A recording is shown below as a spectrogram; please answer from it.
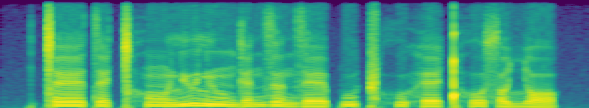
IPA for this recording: ǀ ɛː t ɛ ǀʰ õː lʲ ɯ lʲ ũː ɡ ɛ n z ə n z ɛː p u ǁʰ u h ɛː ǃʰ o s ɒ ʎ ɒ

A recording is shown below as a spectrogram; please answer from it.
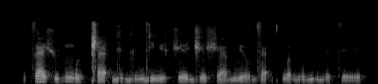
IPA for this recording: t͡s æ˥˨ ʃ y˩˥ b ŋʷ i˨˩˦ o̯ ǁ æ˥˨ ʔ ɡ e˥˨ ɡ y˨˩˦ n d i˦ lʲ ɨ˥˨ t͡ʃ e˥˨ d͡ʒ e˦ ʃ æ˨˩˦ b lʲ ɐ˨ o̯ d͡z æ˦ ʔ kʷʰ æ˥˨ ɡʷ ɨ˨˩˦ b m b e˩˥ t͡s e˨˩˦

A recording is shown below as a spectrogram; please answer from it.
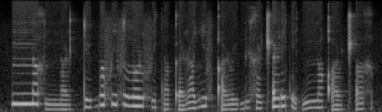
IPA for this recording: nː ʌ˥ x nː ʌ˩ ɭ tː y˧ b ʌ˥ f i˥ f lː o˥ ɭ f i˧ t ɾ ʌ˩ kʼ ə˩ ɭ ʌ˧ ʎ i˥ f qʼ ə˩ ɭ y˩ b y˧ x ə˧ ɭ t͡ʃʼ ə˥ ɭ ɾ i˥ t ɾ i˩ t nː o˥ qʼ o˧ ɭ t͡ʃʼ ʌ˥ x

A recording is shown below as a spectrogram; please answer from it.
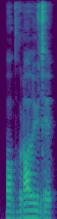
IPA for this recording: ɔ ɡʱ u ɽ ɒ l y d r ɪ

